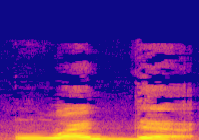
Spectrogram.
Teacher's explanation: dal mati di tengah-tengah kalimah, lantunkan dia qalqalah sughra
